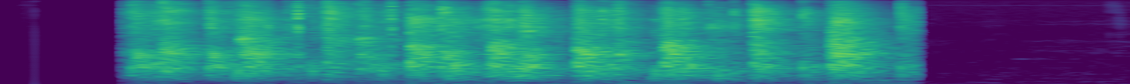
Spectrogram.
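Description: Audience applauding, a dense patter of many hands clapping. It starts about half a second in and cuts off abruptly near the end.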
